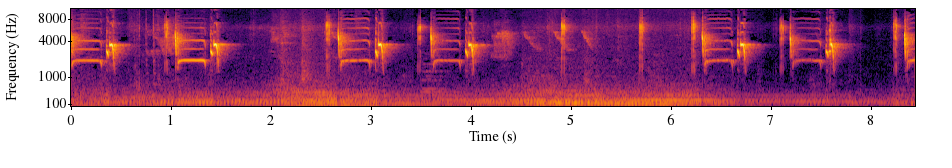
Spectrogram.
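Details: Fighting prinia in a training recording meant to get birds singing: rapid strings of sharp, harmonic chip notes with short buzzy tails, repeated in quick pairs, over a faint low hum.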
